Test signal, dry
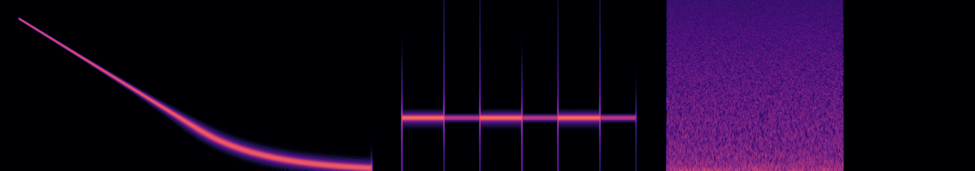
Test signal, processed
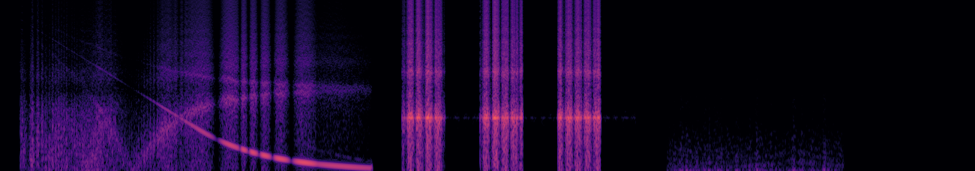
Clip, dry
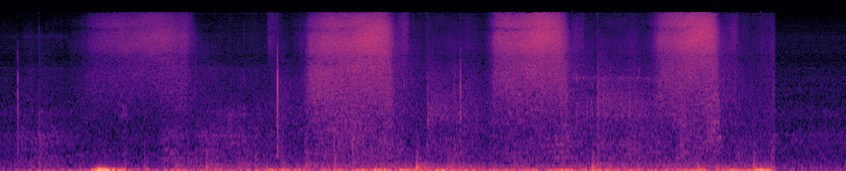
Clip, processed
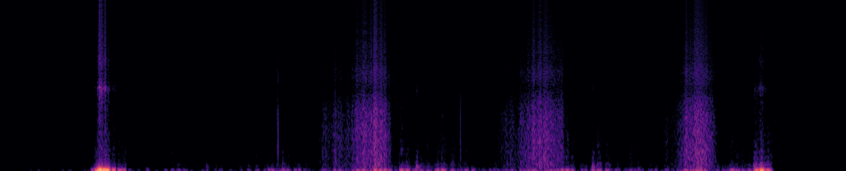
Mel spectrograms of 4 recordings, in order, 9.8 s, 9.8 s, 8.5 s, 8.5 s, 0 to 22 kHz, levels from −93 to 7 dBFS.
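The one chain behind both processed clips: Wiener smoothing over 25 samples; flange 0.63 Hz, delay 3.8 ms, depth 6.6 ms, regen -16%; sample-rate reducer 2600 Hz, jitter 20%; upward expander 2.5:1, over -48 dBFS; gain +1.5 dB

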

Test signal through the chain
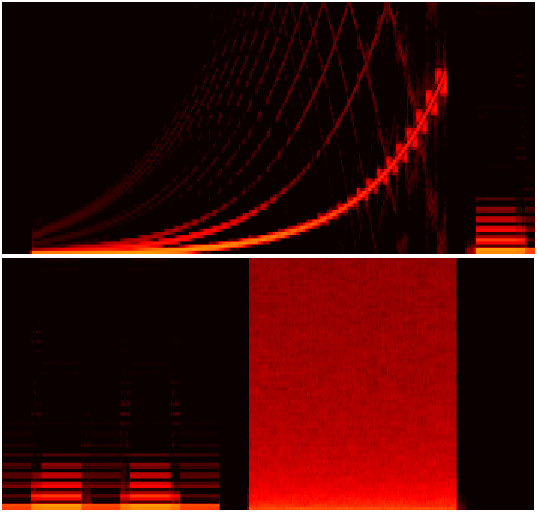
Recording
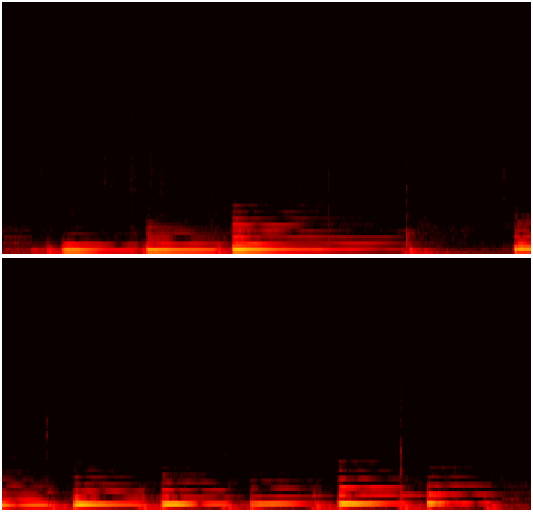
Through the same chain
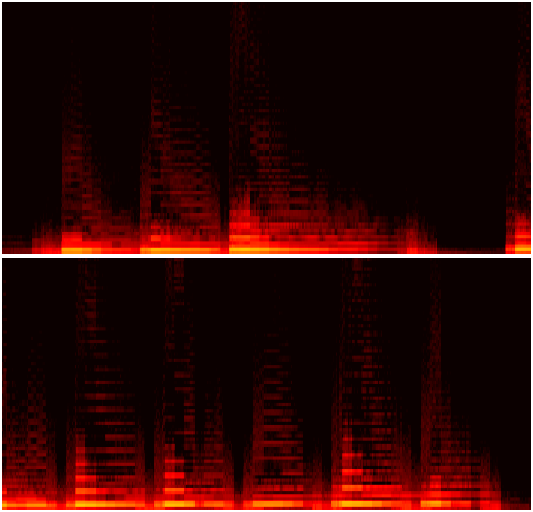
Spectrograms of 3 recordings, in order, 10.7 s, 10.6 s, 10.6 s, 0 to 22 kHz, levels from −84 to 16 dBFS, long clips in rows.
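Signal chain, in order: stepped spectrum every 0.1 s; high shelf 2100 Hz -6.5 dB; sample leveller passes 2

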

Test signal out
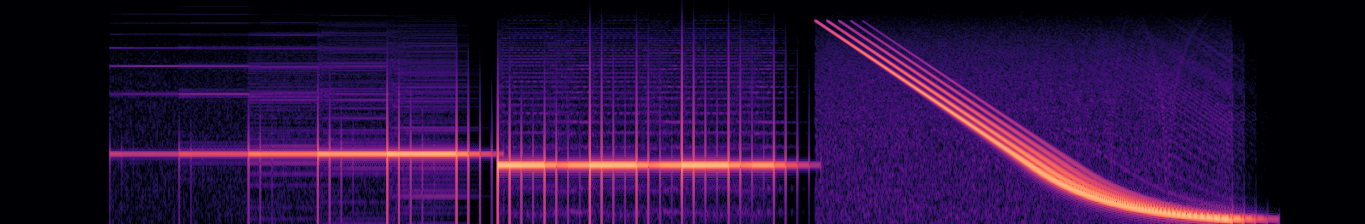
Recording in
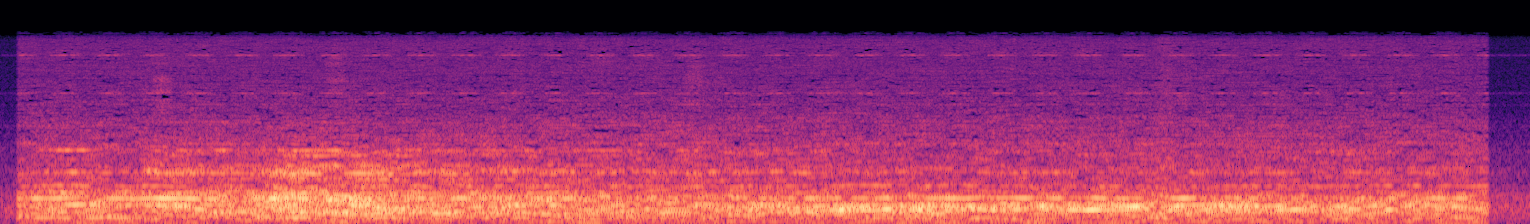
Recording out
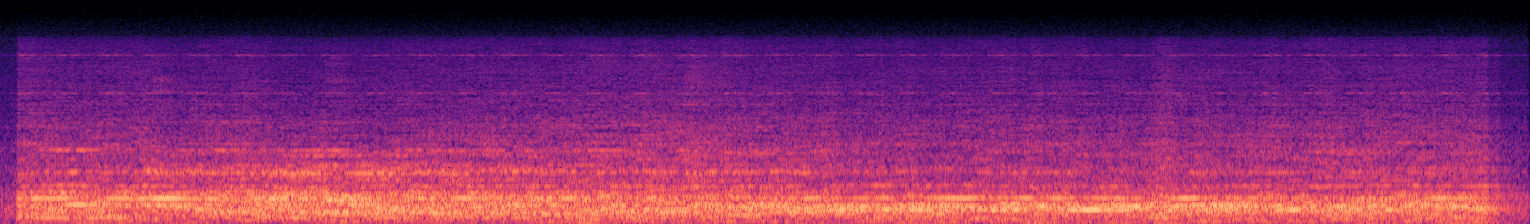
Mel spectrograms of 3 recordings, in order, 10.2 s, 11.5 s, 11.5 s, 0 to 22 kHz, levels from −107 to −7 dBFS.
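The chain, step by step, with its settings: dynamic EQ 1600 Hz, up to -3 dB, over -33 dBFS, Q 1.6; compressor 2.5:1, threshold -26 dBFS; bit-crush 10-bit; air absorption 53 m; feedback echo 88 ms, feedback 37%, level -7 dB

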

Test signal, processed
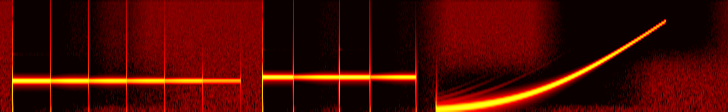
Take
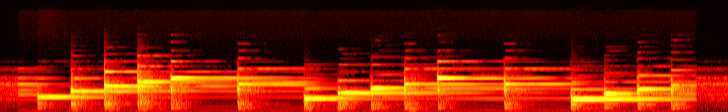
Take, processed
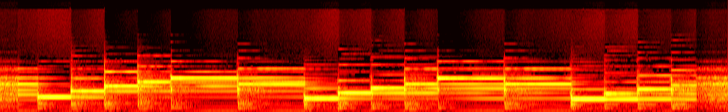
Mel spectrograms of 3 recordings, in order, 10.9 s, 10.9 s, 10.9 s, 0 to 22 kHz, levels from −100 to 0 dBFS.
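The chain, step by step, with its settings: three-band squash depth 100%

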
